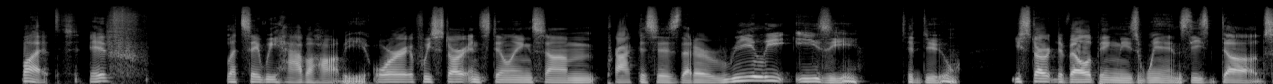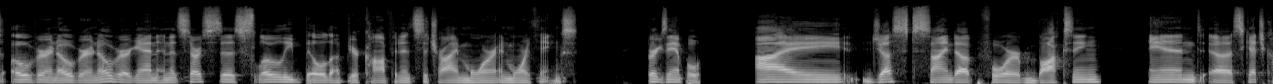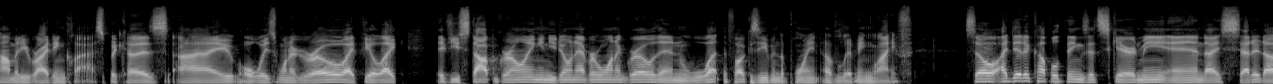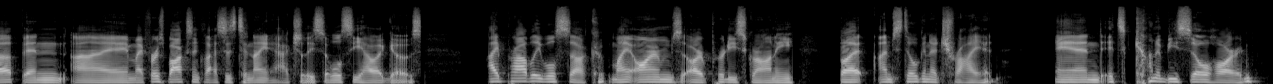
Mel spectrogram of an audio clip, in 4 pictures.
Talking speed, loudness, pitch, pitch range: 170 wpm, -22 LUFS, 105 Hz, 95-115 Hz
